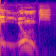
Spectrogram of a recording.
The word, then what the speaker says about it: Jung: Ó, a pronúncia é Jung.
